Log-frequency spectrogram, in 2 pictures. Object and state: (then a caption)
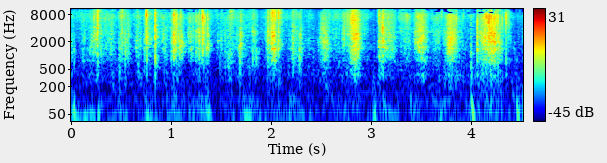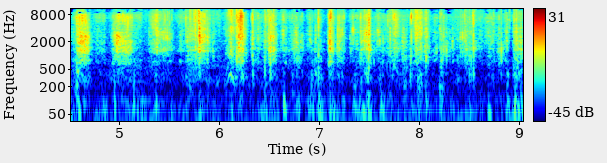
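Denim jeans being scratched. Fingertips and nails scratch and rub fast on thick cotton fabric around the back pockets and hip of blue denim jeans worn on the body. The result is a quick, uneven stream of bright, raspy scraping bursts with little low end and almost no ring after each stroke.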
